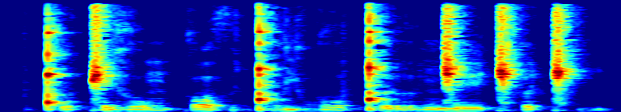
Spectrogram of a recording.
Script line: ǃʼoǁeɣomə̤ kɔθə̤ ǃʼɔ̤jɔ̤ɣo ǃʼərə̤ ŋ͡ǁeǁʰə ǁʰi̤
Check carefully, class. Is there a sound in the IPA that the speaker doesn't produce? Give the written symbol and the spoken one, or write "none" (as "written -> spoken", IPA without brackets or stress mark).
none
